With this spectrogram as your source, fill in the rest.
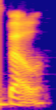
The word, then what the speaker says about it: bel: you need to use Bell for example to say handsome man you would say Bell om where bell is spelled b-e-l now pay attention to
